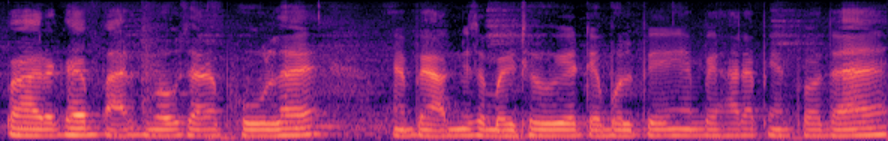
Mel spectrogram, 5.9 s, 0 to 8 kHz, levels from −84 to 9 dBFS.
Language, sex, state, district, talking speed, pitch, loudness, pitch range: Hindi, male, Delhi, New Delhi, 225 wpm, 130 Hz, -18 LUFS, 130-140 Hz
